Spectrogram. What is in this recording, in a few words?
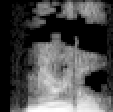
"Marital", English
